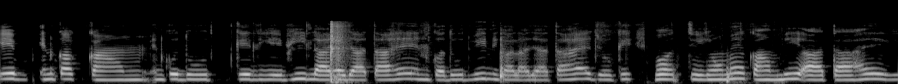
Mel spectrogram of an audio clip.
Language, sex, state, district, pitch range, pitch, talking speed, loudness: Hindi, female, Uttar Pradesh, Hamirpur, 215-240 Hz, 225 Hz, 175 wpm, -24 LUFS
